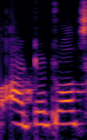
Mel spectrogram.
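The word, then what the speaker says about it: autotrophs: कर सकते हैं उनको ऑटो ट्रोप्स कहते हैं जो कि ये वर्ड राइट किया है ऑटो ट्रॉप इसको प्रोनाउंस इस तरह करना है टू वर्ड्स की तरह कर ले इजी हो जाएगा ऑटो ट्रॉप्स ये ऑटो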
